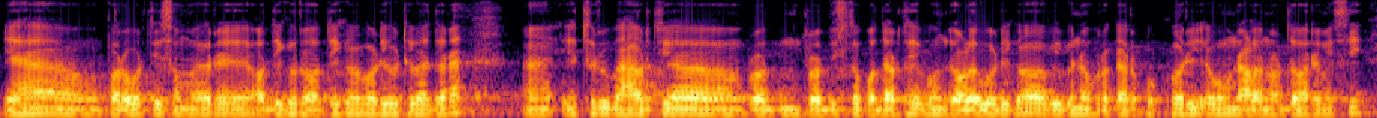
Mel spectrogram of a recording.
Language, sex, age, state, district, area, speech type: Odia, male, 30-45, Odisha, Khordha, rural, spontaneous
